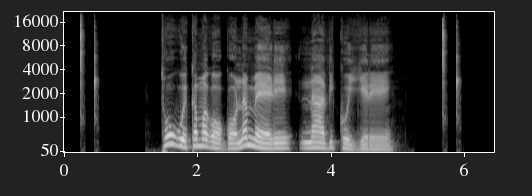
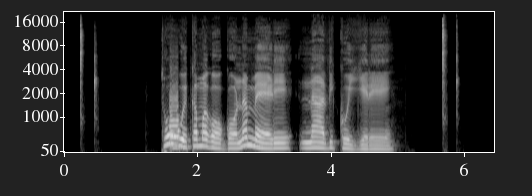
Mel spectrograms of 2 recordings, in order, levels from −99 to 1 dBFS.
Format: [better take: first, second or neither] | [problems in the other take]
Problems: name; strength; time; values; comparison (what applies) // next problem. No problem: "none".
first | noise reduction (neural mask model RNNoise)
